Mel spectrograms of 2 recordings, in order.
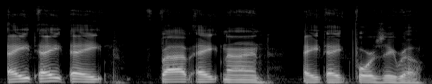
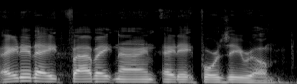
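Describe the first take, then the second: First: The number is said slowly. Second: The number is said at normal speed.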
